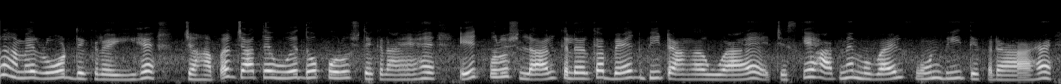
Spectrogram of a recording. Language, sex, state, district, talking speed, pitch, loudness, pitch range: Chhattisgarhi, female, Chhattisgarh, Kabirdham, 190 wpm, 275 Hz, -15 LUFS, 235-310 Hz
